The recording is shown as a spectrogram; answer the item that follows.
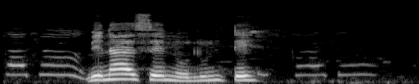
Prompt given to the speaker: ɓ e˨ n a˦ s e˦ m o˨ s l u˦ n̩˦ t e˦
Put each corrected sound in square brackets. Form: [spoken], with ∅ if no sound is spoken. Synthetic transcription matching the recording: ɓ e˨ n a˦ s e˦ [n] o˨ [∅] l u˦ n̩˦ t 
